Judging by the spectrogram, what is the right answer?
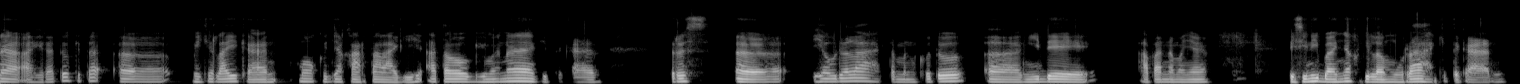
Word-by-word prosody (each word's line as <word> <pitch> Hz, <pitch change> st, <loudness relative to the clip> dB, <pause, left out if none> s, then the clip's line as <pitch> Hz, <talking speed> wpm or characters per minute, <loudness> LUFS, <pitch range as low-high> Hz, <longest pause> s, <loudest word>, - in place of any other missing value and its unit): Nah 130 Hz, -2 st, +2 dB
akhirnya 110 Hz, +2 st, -5 dB
tuh 170 Hz, -, 0 dB
kita, 155 Hz, +2 st, -7 dB, 0.3 s
eee, 125 Hz, -1 st, -3 dB, 0.3 s
mikir 125 Hz, +1 st, -5 dB
lagi 130 Hz, +2 st, +2 dB
kan 115 Hz, 0 st, 0 dB, 0.3 s
mau 135 Hz, -1 st, -1 dB
ke -, -, -6 dB
Jakarta 120 Hz, 0 st, -3 dB
lagi 105 Hz, 0 st, -3 dB, 0.2 s
atau 130 Hz, -1 st, +3 dB
gimana 125 Hz, +3 st, -1 dB, 0.3 s
gitu 120 Hz, -1 st, -12 dB
kan, 110 Hz, 0 st, -5 dB, 0.8 s
terus, 135 Hz, +1 st, +2 dB, 0.4 s
eee, 120 Hz, -1 st, +4 dB, 0.3 s
ya 130 Hz, +1 st, -1 dB
udahlah 145 Hz, 0 st, +1 dB
temenku 115 Hz, 0 st, -8 dB
tuh, 140 Hz, +1 st, +6 dB, 0.3 s
eee, 115 Hz, -2 st, +1 dB
ngide, 120 Hz, +3 st, +2 dB, 0.9 s
apa 110 Hz, +1 st, 0 dB
namanya, 115 Hz, 0 st, -2 dB, 0.9 s
di 120 Hz, -, +6 dB
sini 130 Hz, +4 st, +5 dB
banyak 125 Hz, +4 st, +4 dB
villa 120 Hz, -2 st, +5 dB
murah 115 Hz, +3 st, +3 dB, 0.2 s
gitu -, -, -5 dB
kan. 105 Hz, +3 st, -2 dB
120 Hz, 130 wpm, -23 LUFS, 115-130 Hz, 0.9 s, tuh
